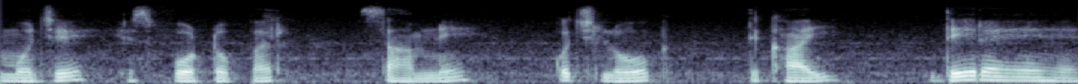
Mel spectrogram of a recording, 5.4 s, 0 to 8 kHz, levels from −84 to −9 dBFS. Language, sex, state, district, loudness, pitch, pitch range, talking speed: Hindi, male, Madhya Pradesh, Katni, -19 LUFS, 110 Hz, 100-125 Hz, 120 wpm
